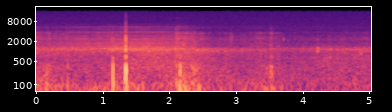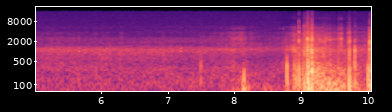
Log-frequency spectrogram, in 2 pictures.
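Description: Low wash of surf and wind with a few small clicks and taps. Near the end comes a sudden loud burst of knocking and rubbing as the camera is grabbed and handled.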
